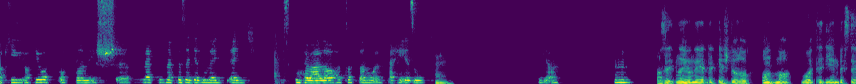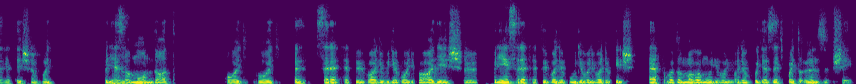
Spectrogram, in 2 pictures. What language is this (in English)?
Hungarian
